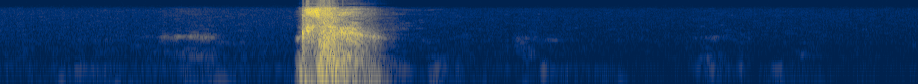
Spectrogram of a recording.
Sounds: Sneeze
